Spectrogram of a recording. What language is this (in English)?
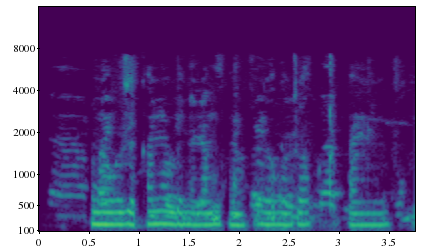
Swahili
